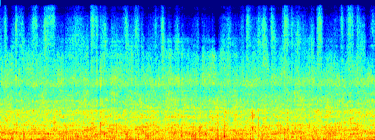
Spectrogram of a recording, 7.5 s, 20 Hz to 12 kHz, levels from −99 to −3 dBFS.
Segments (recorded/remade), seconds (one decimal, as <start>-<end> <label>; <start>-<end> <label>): 0.0-7.5 remade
